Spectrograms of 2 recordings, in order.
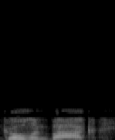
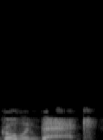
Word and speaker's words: Golenbock: and you notice Peter I'm pronouncing it golen Bach after all these year months no longer going back so um you say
